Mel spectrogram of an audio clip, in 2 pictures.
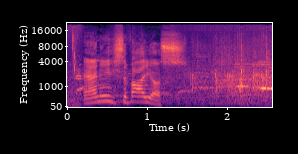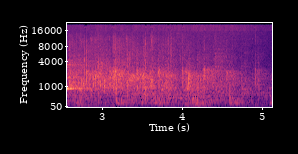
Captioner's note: applause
